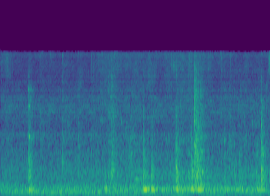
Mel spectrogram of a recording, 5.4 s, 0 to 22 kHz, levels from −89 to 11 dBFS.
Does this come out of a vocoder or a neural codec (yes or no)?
yes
